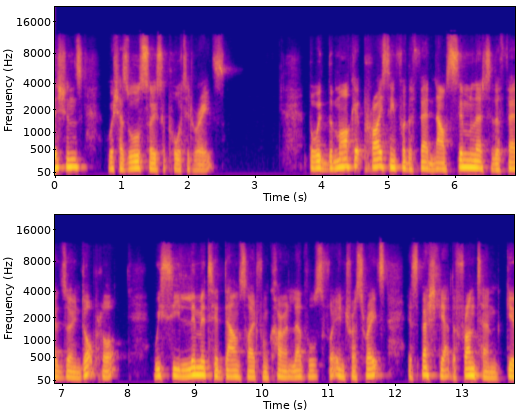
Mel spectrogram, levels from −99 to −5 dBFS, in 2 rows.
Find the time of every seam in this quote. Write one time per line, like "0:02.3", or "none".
none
